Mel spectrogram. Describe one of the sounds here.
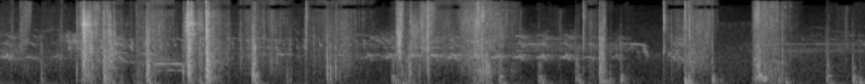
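Hands and feet thump on wooden crates during a climb.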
